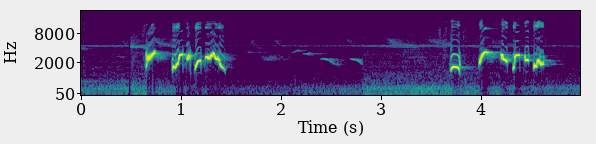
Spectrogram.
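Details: Red-whiskered bulbul practising its morning contest song in 2024: two bright phrases of rapid rising and falling whistles, roughly three seconds apart, with soft chirps between and a thin steady whine behind.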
